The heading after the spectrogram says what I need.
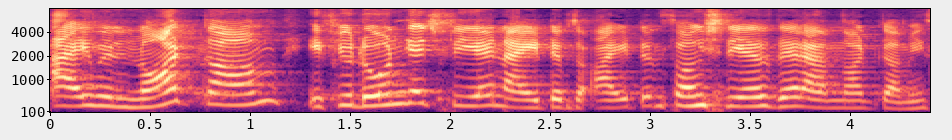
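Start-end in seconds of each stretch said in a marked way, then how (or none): none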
